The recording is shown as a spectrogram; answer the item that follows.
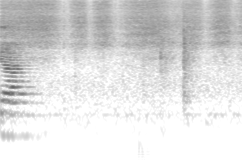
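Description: Whiteboard duster rubbing across a whiteboard, wiping off marker writing in a few soft strokes.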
